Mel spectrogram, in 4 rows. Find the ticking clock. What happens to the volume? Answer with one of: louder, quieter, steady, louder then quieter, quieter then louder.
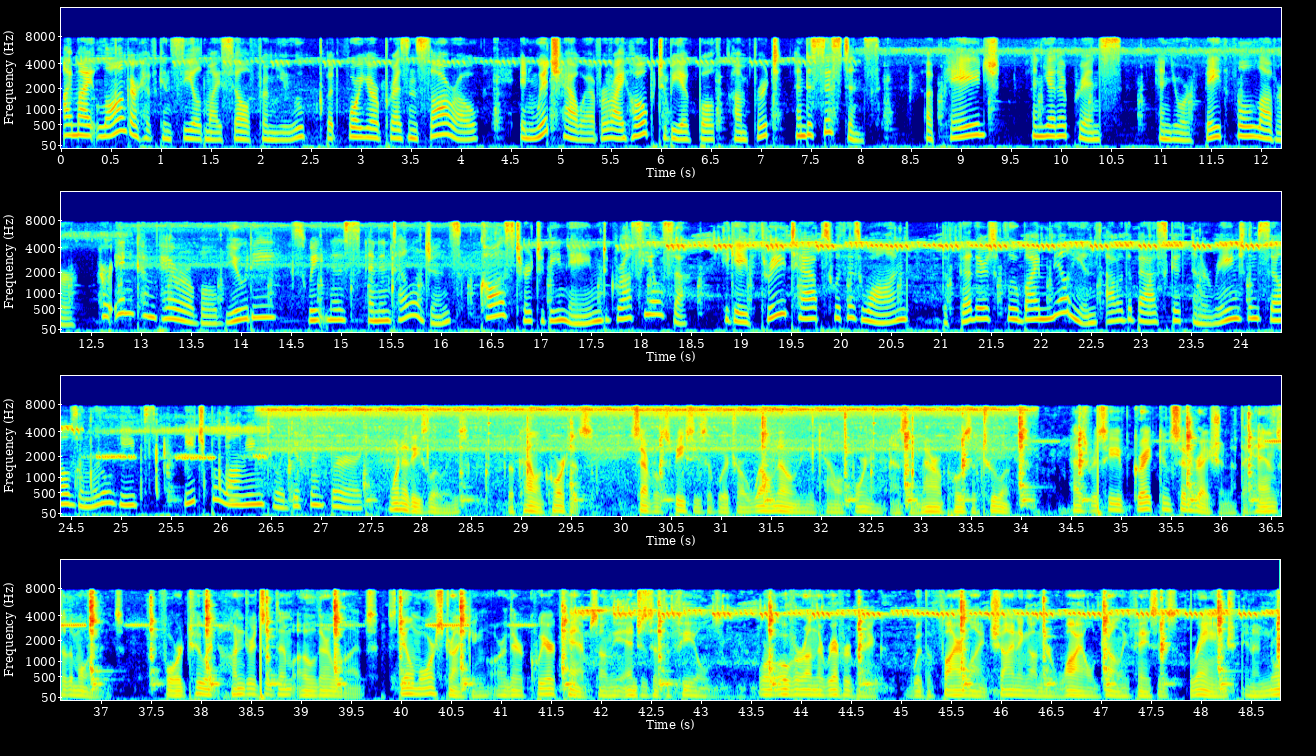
louder.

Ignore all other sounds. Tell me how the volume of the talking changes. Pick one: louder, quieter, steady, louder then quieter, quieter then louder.
steady.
